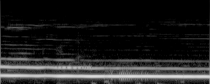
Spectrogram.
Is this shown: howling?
yes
